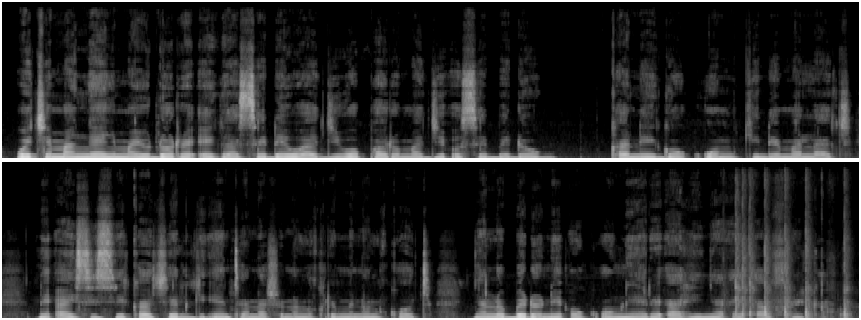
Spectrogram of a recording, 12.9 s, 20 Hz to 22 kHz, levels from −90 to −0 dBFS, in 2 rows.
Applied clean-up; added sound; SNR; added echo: none; none; none; none.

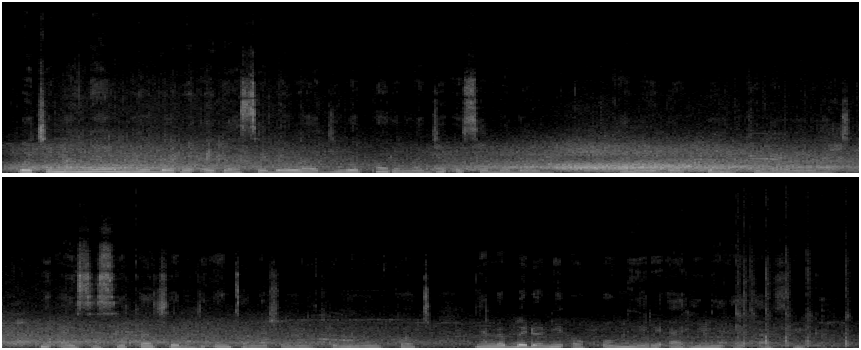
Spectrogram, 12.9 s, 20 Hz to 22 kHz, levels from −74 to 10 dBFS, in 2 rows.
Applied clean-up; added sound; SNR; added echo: none; Cheering; 1 dB; none.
